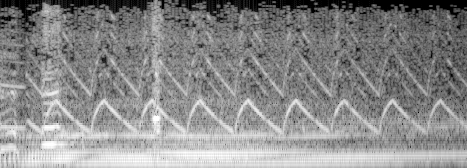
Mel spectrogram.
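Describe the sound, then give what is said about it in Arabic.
A police car siren wails in quick, repeating rising-and-falling sweeps, loud and steady, with a low engine rumble underneath and no voices. “نهرب نهرب الله الله الله ده في سيارة شرطة اهرب”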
